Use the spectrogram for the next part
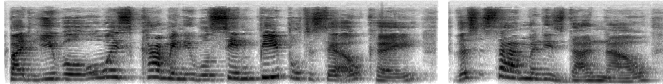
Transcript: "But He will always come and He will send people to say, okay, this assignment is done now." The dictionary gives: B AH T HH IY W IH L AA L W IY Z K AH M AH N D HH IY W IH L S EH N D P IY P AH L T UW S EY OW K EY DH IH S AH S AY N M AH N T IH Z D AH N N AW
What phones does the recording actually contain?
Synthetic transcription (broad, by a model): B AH T HH IY W IH L AA L W IY Z K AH M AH N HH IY W IH L S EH N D P IY P AH L T UW S EY OW K EY DH IH S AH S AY M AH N IH Z D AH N N AW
